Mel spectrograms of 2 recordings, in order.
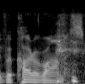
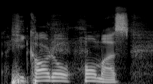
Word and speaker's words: Ricardo Ramos: i did it anyway ricardo ramos got ricardo homas i'm gonna say it correctly got the victory um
